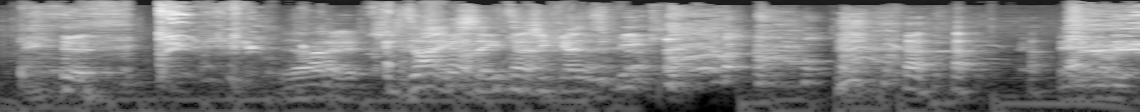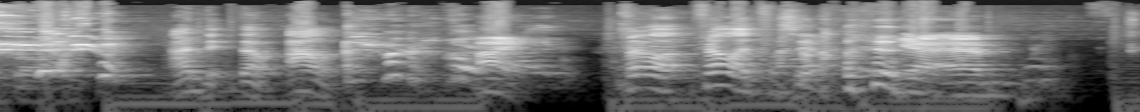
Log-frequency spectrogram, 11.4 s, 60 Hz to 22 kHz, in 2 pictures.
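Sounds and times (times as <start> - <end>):
laughter: 0.0 - 0.6, 1.2 - 6.4, 7.4 - 8.1, 9.4 - 11.1
woman coughing: 0.0 - 4.7, 5.3 - 6.4, 7.4 - 8.1
speech: 0.1 - 3.7, 4.5 - 10.8.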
